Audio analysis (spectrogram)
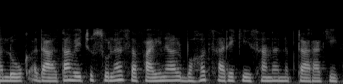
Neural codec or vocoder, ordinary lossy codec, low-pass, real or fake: none; MP3, 48 kbps; 5.4 kHz; real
